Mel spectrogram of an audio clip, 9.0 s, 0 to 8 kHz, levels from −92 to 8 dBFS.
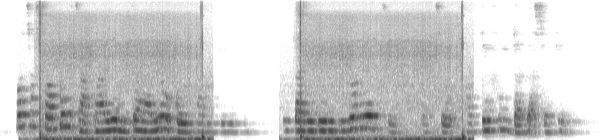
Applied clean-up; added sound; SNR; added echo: none; Fire; 2 dB; reverberation time 0.6 s.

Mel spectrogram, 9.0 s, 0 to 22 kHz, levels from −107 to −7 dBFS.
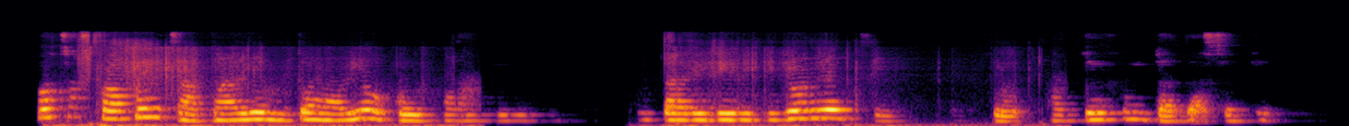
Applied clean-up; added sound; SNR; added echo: neural mask model DeepFilterNet 3.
